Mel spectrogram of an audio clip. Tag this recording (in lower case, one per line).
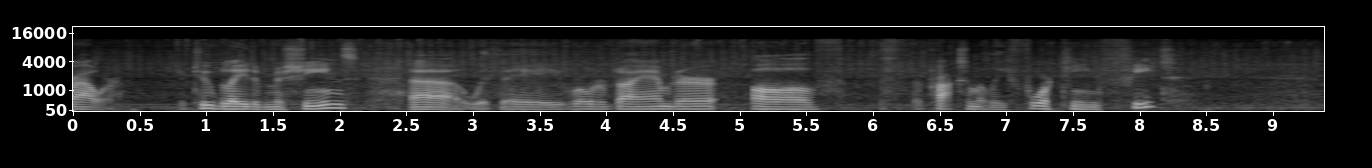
speech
